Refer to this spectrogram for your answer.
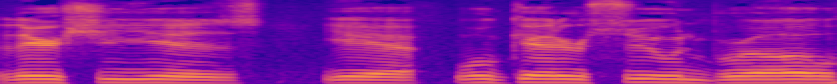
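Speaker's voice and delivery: deep, slow, drawling dude-bro voice. Retelling two mysterious rangers' lines in a plot recap: deep dude-bro voice. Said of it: "they're speaking in deep voices".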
